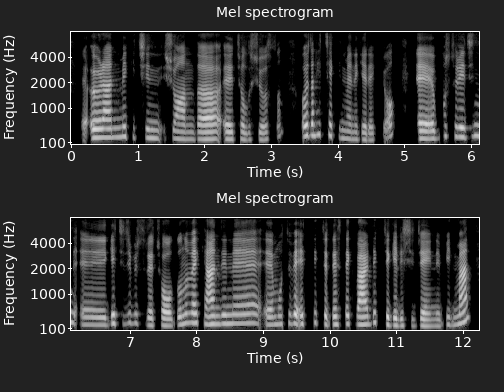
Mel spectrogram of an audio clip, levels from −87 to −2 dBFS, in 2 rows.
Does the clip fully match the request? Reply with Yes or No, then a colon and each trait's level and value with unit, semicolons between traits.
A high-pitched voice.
Yes: high, 210 Hz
